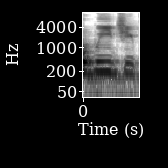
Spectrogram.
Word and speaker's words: Ouija: It's called a Ouija board. That's how you pronounce it.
